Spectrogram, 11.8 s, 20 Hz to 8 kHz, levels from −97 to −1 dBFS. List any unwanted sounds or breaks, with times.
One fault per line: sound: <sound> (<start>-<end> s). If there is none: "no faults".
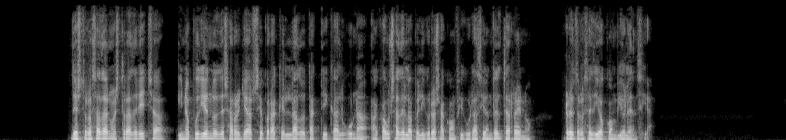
no faults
